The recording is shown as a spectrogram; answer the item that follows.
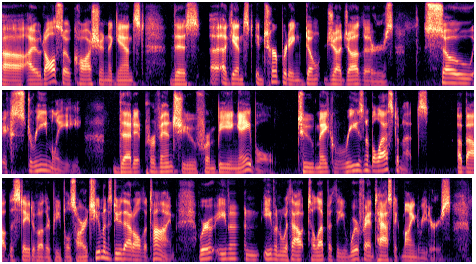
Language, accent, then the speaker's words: English; the South, United States; And as a Southerner, I natively think in terms of Southern social mores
